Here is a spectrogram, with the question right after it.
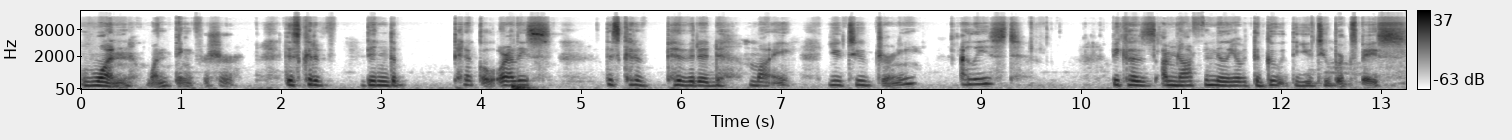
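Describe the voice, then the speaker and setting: A soft-spoken woman talks at a fairly slow pace with long, frequent pauses. Her loudness swings widely. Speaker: study-with-me streamer. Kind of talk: casual livestream chat. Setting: public area. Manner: quiet, soft-spoken.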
